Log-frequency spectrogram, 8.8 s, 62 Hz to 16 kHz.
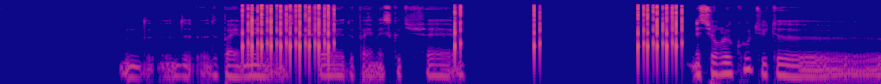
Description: Pulse dialling, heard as clicks on a phone line, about 10 pulses a second, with speech in French. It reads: 0 1 1 5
